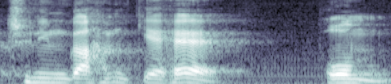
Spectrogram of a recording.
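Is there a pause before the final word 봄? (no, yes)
yes. There is a break before the final word 봄. Spring together with the Lord. The speaker calls it right. "이렇게 읽으셔야 됩니다"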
